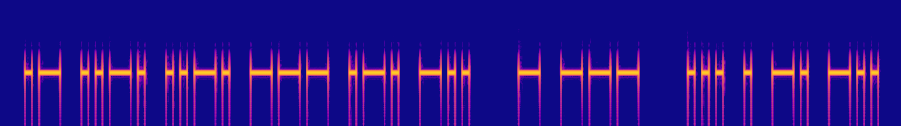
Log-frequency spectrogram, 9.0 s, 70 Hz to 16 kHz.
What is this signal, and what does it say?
Morse code, heard as a keyed tone, about 17 wpm, 700 Hz. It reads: AFFORD TO SEND
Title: Sentences from Top 1500 Words 17wpm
